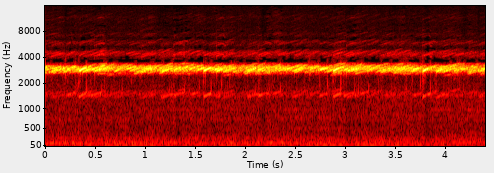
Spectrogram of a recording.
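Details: A full pond of spring peepers calling at night in early spring, producing an unbroken, high-pitched jingling drone of overlapping peeps with slight pulsing in loudness.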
